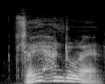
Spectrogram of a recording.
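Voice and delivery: high, urgent question; alarmed concern. Acted. Driver checks on Andule after the crash, alarmed. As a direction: call anxiously to check on her.

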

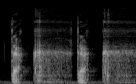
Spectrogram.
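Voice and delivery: soft, low-key grumble; grumbling. A narrator's reading. Pirate chief watches the battle, grumbling to himself. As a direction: mumble it to yourself. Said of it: "bručel a díval se".

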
